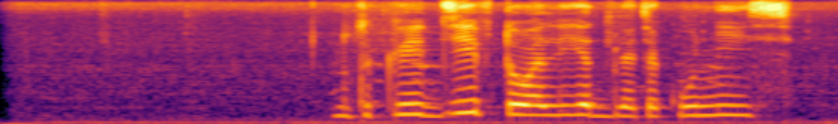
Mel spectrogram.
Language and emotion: Russian, angry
